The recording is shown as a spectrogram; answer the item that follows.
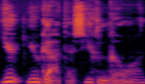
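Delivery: gentle, breathy, barely voiced, very soft murmur. Retelling how a father really spoke: imitating his dad's soft-spoken voice. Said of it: "That's how he really said it".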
